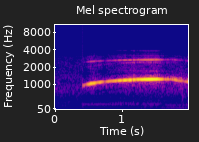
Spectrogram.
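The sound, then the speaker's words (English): Siren wail from Border Patrol Wagoneer vehicles: a steady, clear tone that starts after a brief quiet moment, climbs slowly in pitch, then eases slightly, fairly faint and alone with no talking. “There's two Wagoneers, and they've got their sirens on, and they're Border Patrol.”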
